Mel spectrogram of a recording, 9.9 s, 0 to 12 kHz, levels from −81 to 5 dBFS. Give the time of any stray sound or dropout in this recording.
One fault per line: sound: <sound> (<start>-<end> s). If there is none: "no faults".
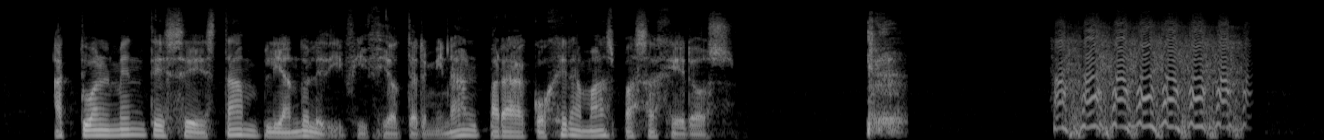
sound: sneeze (6.5-6.8 s)
sound: laugh (7.9-9.4 s)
